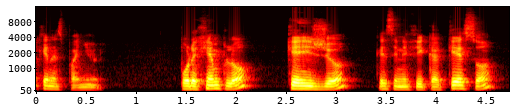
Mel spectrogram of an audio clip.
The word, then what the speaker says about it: queijo: Por ejemplo, queijo, que significa queso, recordando que la J se pronuncia como Y, J.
